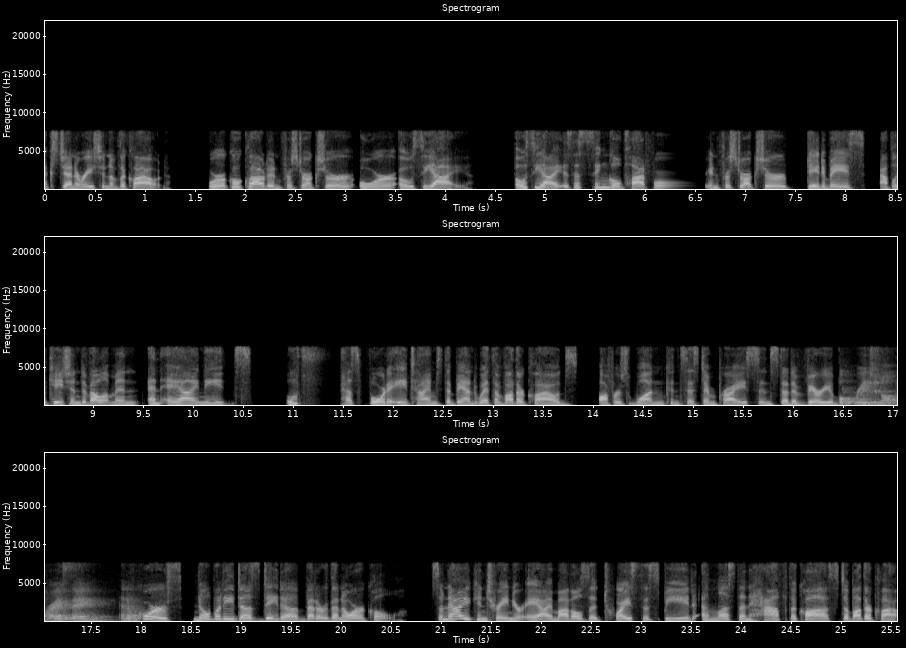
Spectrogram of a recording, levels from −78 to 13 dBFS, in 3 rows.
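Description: At 6.14 s, just after "a single", the sound breaks up for about half a second, until 6.63 s. This is likely a long network dropout. No audio arrived for that stretch. The receiver stretched the last sound into a fading buzz for most of the gap. A brief silence follows before the speech returns. The missing part is simply gone.

Around 10.93 s, 11.02 s and 11.06 s there are three quick glitches. Each lasts a few hundredths of a second. These are short concealed packet losses. About 20 ms of audio failed to reach the decoder each time. The receiver papered over each hole by extending the preceding sound, then blended back in. Each one is heard as a small smear or wobble.

The second long network dropout, again likely, follows at once. It runs from 11.12 to 11.50 s, ending just before "four to eight times". Roughly a third of a second is lost. A fading continuation of the last sound fills most of it, then a moment of silence.

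From 16.50 to 18.04 s, between "consistent price instead of" and "nobody does data better", the speech suddenly turns roomy and thin. This is likely a switch to a distant microphone. The level drops by about 5 dB. Room noise rises to about 35 dB below the speech. The change back is just as abrupt.

The G.722 call path limits the audio to below 8 kHz throughout.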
